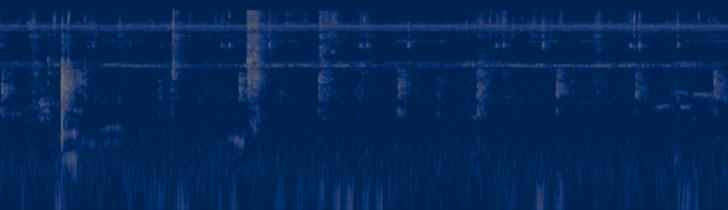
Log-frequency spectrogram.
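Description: Quiet footsteps on a paved path at an easy walking pace, about one and a half steps a second, with a sharper click about half a second in. A faint steady high whine sits underneath.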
